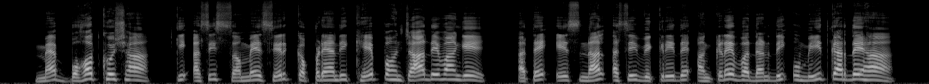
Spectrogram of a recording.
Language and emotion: Punjabi, happy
